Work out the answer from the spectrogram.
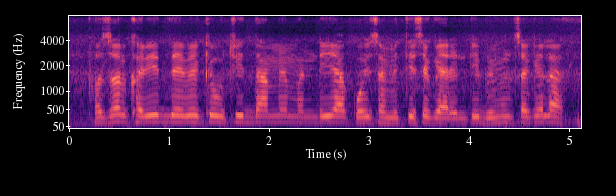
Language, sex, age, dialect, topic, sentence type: Bhojpuri, male, 18-24, Western, agriculture, question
